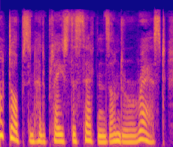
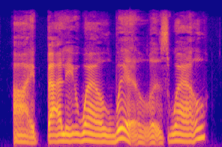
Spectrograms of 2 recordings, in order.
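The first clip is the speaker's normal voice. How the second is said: slow, hoarse, croaky voice. A slowly awakening figure answers from the rustling linen, croaky voice. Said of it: "a croaky voice said".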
